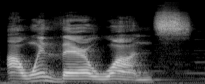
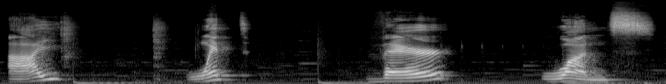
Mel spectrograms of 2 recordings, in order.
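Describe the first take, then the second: First: It is said quickly with 'I' reduced. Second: It is said slowly with a full 'I'.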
